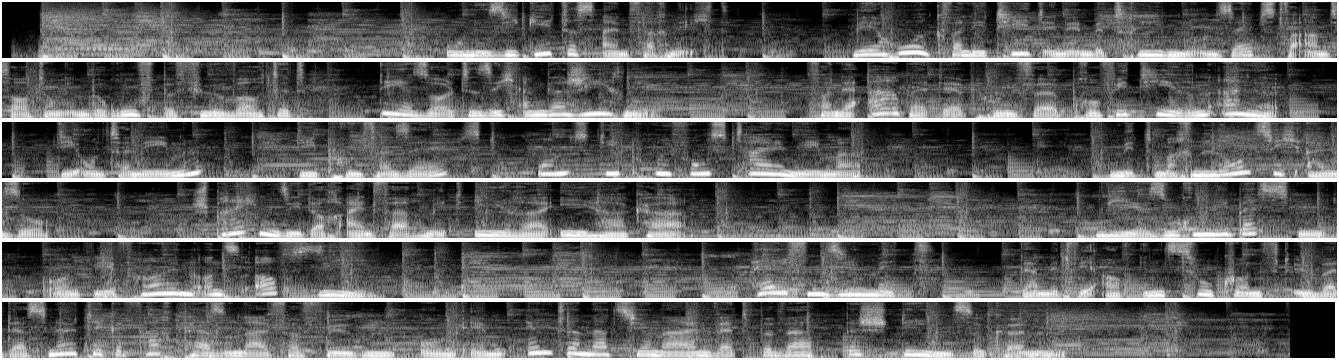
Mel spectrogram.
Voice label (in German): Werbung Freundlich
